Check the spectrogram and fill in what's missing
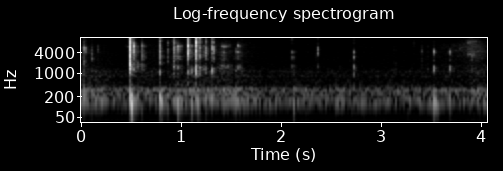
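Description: Keys clatter on a computer keyboard as a database username is entered while configuring a Java application connection to Autonomous Transaction Processing: a quick close burst of keystrokes early on, then sparser isolated taps.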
